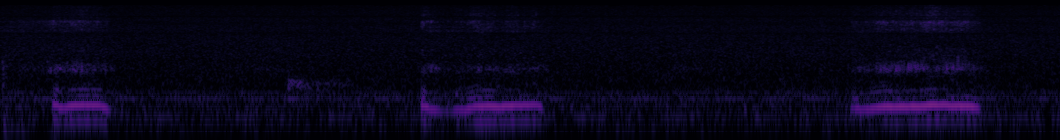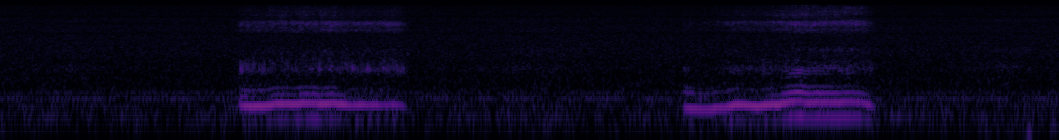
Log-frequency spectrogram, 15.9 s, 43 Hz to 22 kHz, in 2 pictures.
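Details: Five regular, loud, vibrating snores, about 18 a minute, from a sleeping pet cat; snoring.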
